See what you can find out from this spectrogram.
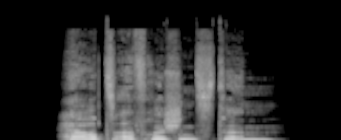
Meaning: strong dative masculine/neuter singular superlative degree of herzerfrischend
- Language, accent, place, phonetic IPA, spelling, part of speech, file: German, Germany, Berlin, [ˈhɛʁt͡sʔɛɐ̯ˌfʁɪʃn̩t͡stəm], herzerfrischendstem, adjective, De-herzerfrischendstem.ogg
